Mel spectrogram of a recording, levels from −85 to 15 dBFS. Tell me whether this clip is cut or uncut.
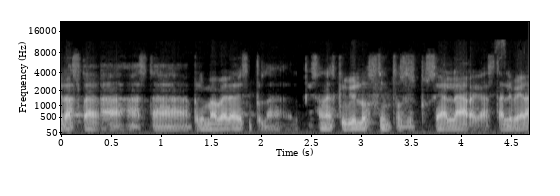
cut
